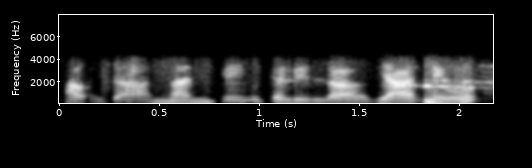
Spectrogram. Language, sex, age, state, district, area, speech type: Kannada, female, 18-30, Karnataka, Mysore, urban, conversation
